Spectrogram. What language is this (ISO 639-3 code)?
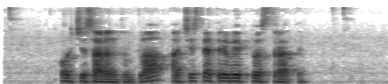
ron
